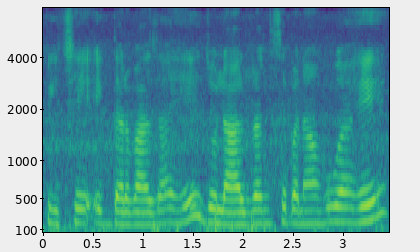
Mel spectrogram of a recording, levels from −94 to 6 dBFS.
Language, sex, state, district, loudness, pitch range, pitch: Hindi, female, Chhattisgarh, Sukma, -17 LUFS, 175-195 Hz, 180 Hz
